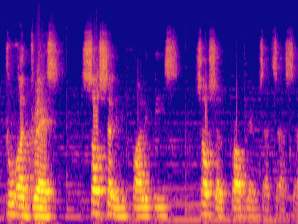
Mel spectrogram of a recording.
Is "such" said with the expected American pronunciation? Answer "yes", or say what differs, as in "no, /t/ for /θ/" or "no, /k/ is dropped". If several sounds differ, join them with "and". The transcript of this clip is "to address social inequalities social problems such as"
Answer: no, /s/ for /tʃ/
